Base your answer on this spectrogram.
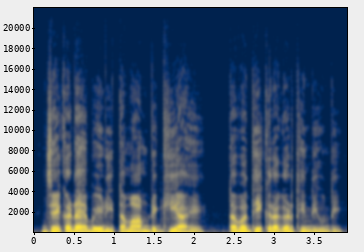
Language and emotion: Sindhi, neutral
